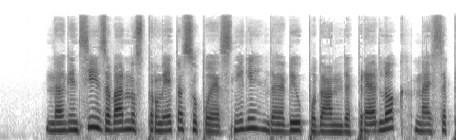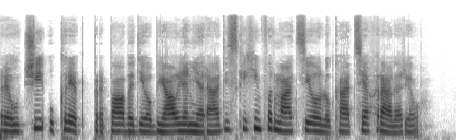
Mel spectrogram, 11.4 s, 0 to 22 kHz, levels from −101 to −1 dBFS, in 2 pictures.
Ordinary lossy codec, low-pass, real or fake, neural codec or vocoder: AAC, 48 kbps; 14.4 kHz; fake; codec, 44.1 kHz, 2.6 kbps, DAC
